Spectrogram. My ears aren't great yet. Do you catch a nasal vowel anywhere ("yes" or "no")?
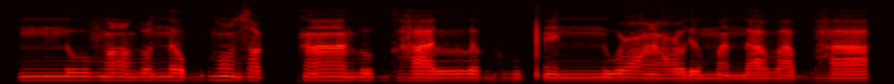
yes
